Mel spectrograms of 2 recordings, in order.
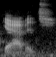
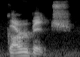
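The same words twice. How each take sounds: First: It is said in a Boston accent. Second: It is said in the speaker's ordinary accent.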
